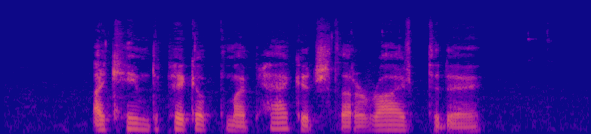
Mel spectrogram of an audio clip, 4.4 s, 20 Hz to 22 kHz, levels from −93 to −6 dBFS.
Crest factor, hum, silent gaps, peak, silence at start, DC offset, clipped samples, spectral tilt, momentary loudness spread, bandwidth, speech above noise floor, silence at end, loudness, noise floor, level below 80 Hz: 24 dB; none; none; -24 dBFS; 0.7 s; under 0.1%; under 0.1%; -4 dB/octave; 7 LU; 13.5 kHz; 34 dB; 0.85 s; -46 LUFS; -80 dBFS; -86 dBFS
